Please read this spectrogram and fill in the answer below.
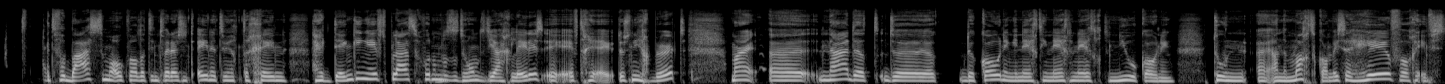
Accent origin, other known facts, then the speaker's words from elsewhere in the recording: Morocco; ik ben niet Rifijns. Ik ben Tashlahit, zeggen we. En Nadia is toevallig dat ook. Wij komen uit het zuiden van Marokko.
